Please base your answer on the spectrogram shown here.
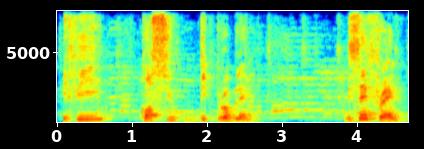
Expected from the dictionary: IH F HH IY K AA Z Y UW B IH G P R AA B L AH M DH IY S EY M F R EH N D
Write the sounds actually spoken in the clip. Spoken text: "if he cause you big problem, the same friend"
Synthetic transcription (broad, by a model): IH F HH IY K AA S Y UW B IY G P R AA B L AH M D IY S EY M F R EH N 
